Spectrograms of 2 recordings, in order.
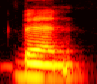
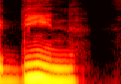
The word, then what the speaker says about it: been: I pronounce it Ben, but I've also heard people say bean, like how you been.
